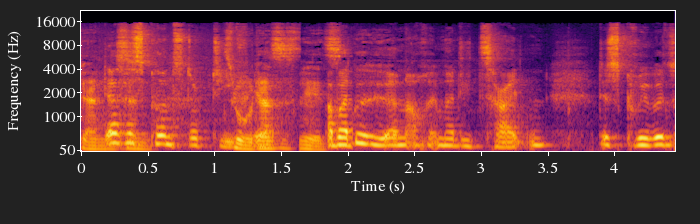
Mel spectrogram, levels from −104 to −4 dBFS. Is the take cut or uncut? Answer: cut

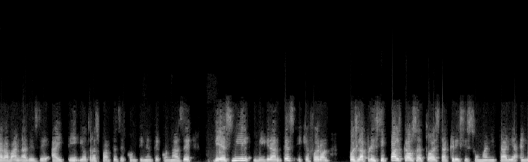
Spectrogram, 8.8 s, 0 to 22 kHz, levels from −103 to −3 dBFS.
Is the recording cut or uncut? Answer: uncut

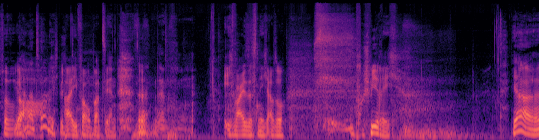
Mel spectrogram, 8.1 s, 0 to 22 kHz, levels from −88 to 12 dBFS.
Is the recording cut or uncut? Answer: cut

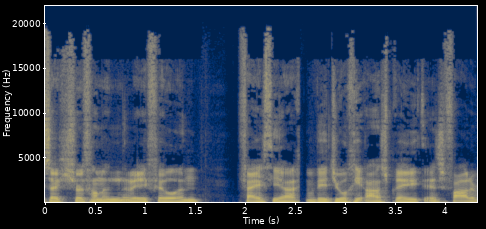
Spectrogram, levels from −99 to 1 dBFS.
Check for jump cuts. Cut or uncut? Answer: cut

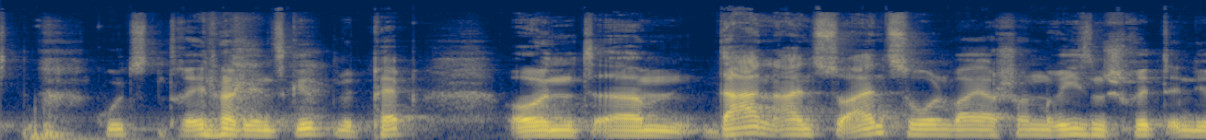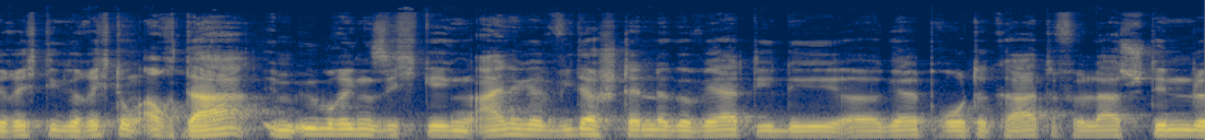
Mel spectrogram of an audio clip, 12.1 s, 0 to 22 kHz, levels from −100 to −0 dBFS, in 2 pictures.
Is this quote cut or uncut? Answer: uncut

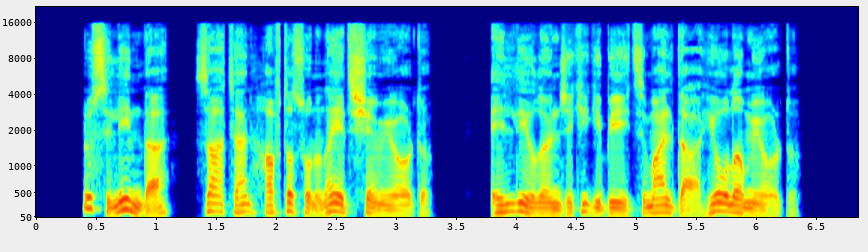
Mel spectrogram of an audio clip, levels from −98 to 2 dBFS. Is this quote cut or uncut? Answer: uncut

